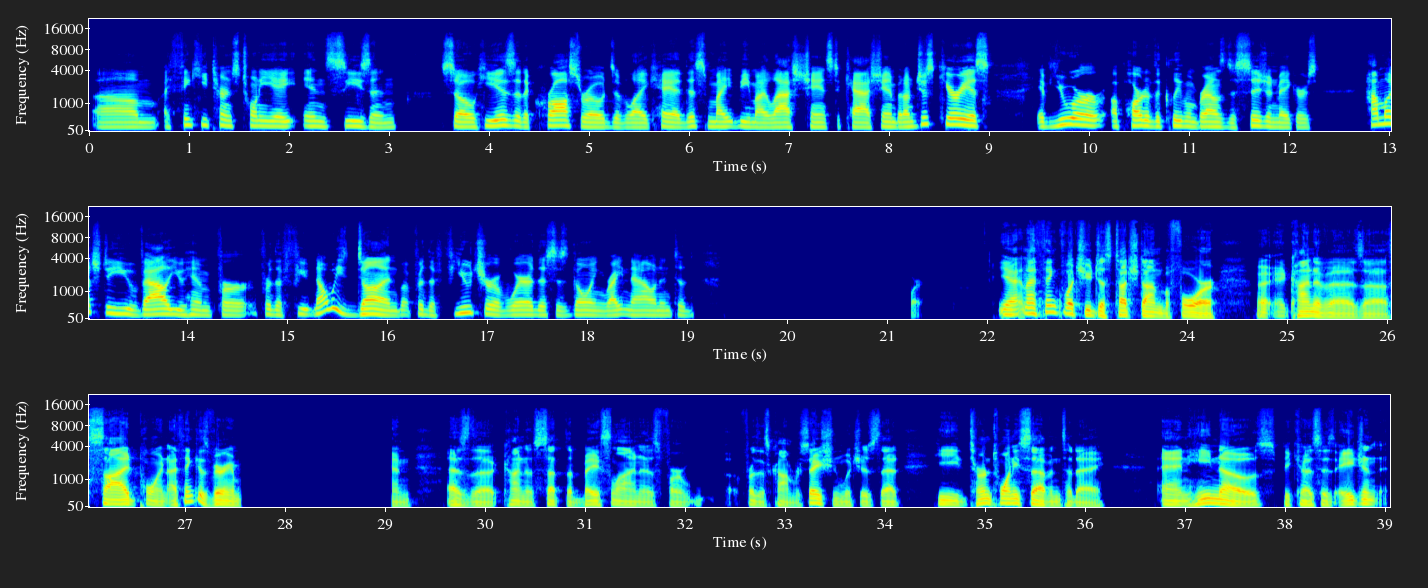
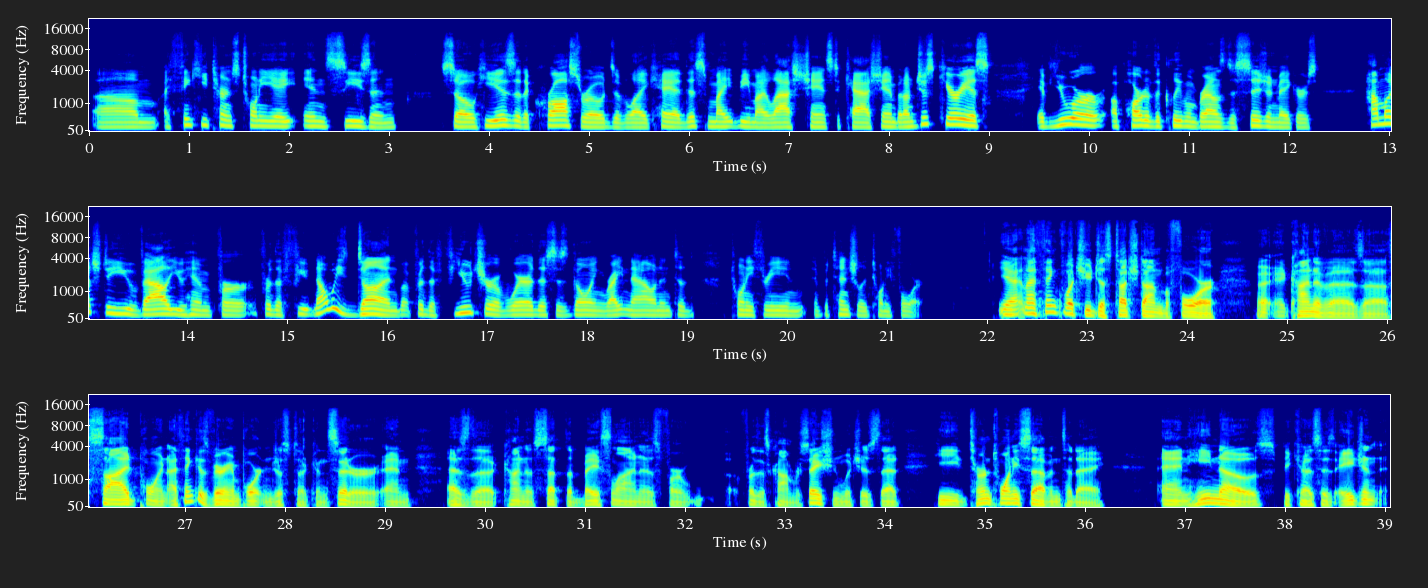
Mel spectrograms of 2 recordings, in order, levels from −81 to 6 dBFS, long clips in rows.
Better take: second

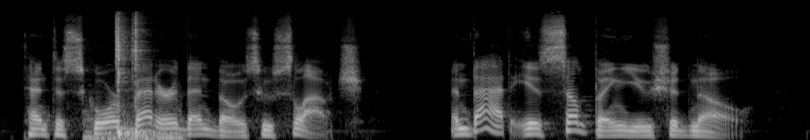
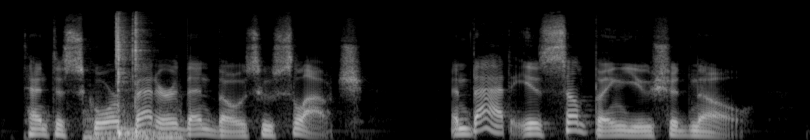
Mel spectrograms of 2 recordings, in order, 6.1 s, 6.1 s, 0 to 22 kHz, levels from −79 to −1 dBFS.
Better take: neither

